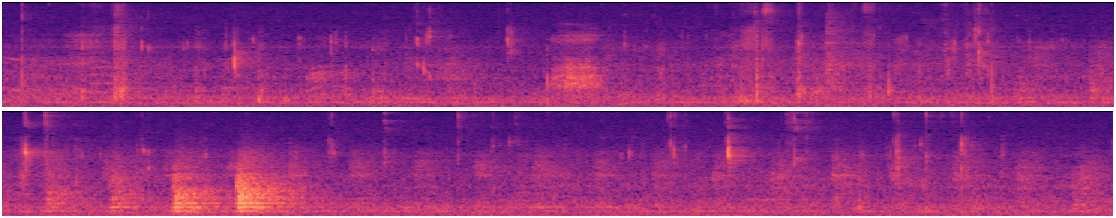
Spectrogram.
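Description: Close-up eating sounds of tteokbokki: chewing and biting on soft rice cakes, with scattered short clicks of metal chopsticks and spoon against the steel pan and a couple of louder mouth sounds a little past the middle.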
